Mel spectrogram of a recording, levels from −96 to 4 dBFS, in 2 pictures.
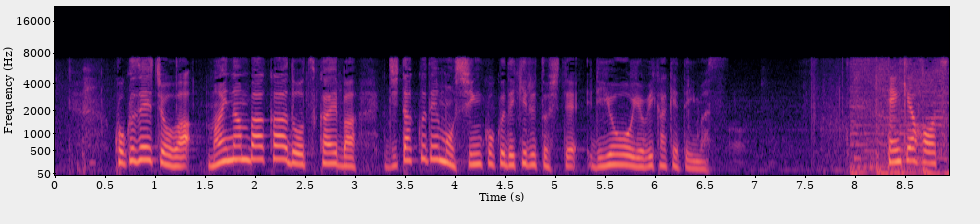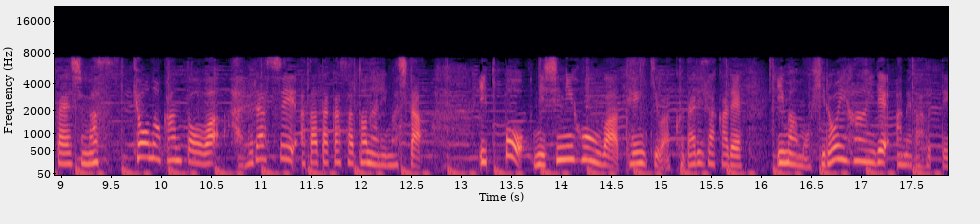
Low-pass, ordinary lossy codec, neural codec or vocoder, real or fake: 7.2 kHz; none; none; real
